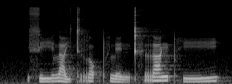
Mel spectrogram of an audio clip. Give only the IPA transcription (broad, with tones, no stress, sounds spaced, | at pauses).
s iː˦˥ l a˩˦ j t r ɔ˦˥ ʔ pʰ l e˩˦ n kʰ r a˥˩ ŋ pʰ iː˦˥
